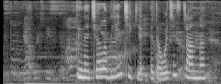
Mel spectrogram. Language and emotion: Russian, positive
